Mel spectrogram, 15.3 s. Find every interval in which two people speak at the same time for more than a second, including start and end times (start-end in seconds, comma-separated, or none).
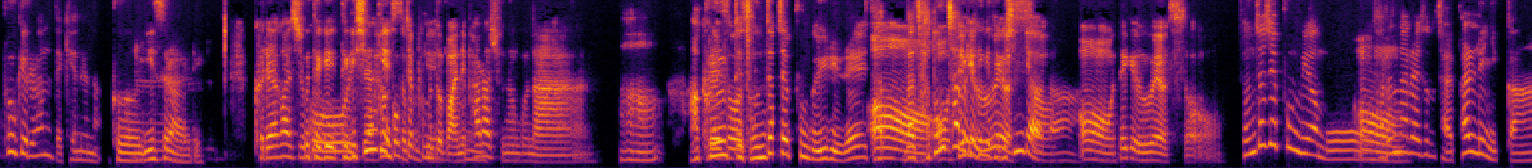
3.0-4.9, 8.7-10.4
